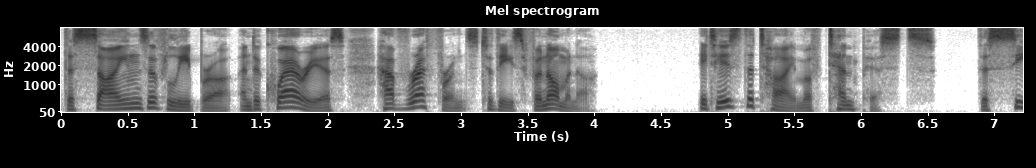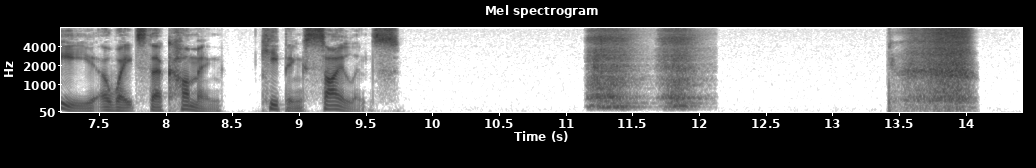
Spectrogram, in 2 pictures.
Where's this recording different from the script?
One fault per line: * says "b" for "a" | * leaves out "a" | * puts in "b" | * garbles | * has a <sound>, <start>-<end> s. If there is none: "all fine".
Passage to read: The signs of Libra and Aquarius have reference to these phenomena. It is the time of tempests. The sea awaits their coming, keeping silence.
* has a sniff, 11.1-12.2 s
* has a breath, 13.4-14.1 s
